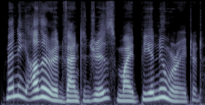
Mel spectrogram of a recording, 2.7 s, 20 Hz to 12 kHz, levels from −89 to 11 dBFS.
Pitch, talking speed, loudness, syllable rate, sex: 200 Hz, 130 wpm, -20 LUFS, 5.7 syllables/s, male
